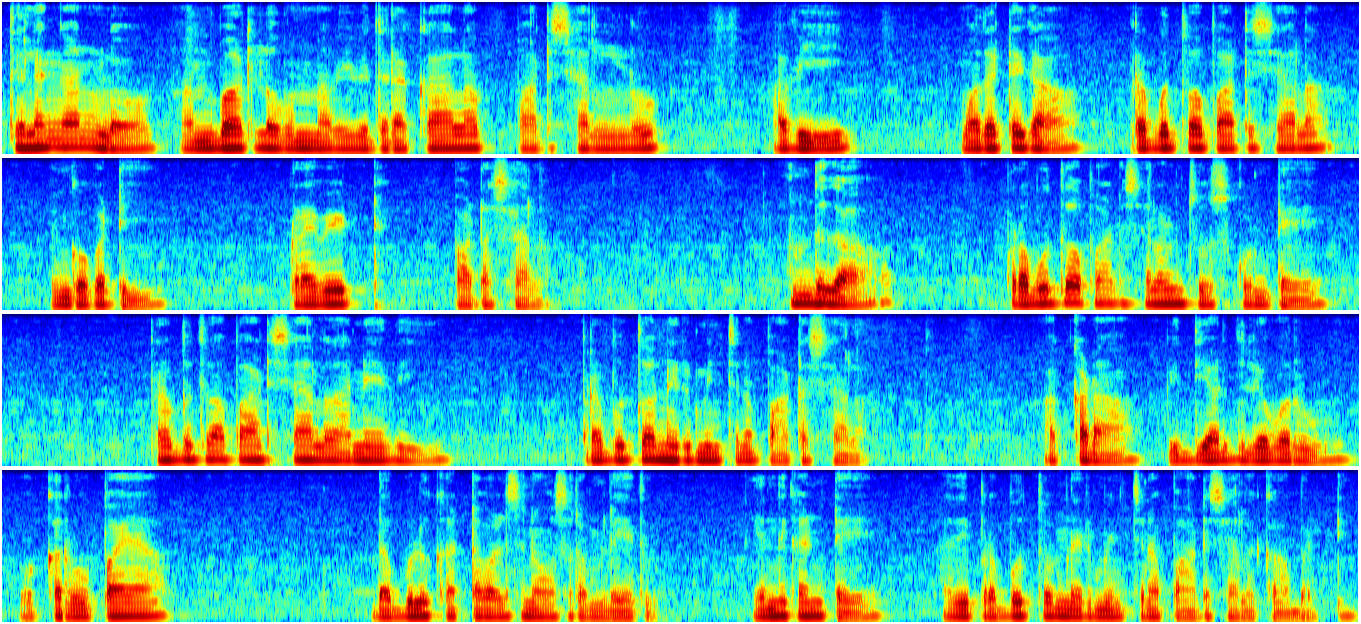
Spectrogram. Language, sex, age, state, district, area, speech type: Telugu, male, 18-30, Telangana, Sangareddy, urban, spontaneous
